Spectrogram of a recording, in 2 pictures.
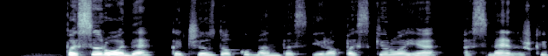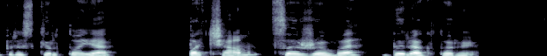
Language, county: Lithuanian, Panevėžys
